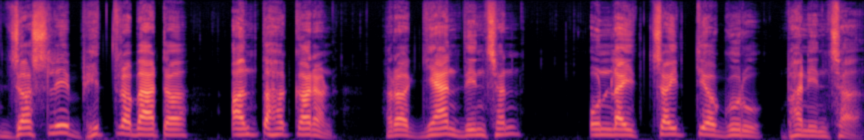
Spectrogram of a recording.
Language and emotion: Nepali, neutral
